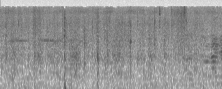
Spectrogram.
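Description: Soccer ball kicks on a dirt pitch: a sharp thud about two-thirds of a second in and a softer one about a second in, over steady outdoor background noise.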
